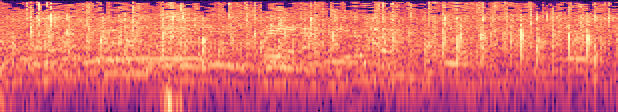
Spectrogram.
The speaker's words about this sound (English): Hallelujah. Clap your hands and give God great praise here today. Hallelujah.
